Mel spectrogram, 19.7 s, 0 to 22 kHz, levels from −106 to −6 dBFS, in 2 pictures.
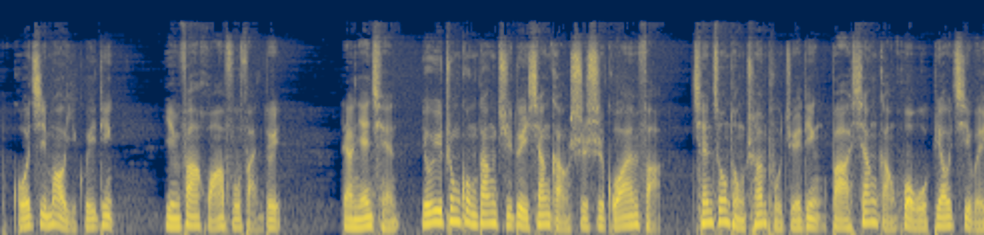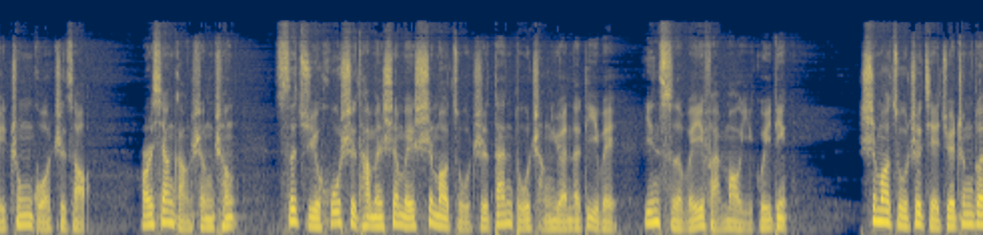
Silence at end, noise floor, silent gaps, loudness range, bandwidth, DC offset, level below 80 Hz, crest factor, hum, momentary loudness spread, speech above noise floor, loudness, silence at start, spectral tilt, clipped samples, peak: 0 s; -64 dBFS; none; 3 LU; 15.5 kHz; under 0.1%; -40 dBFS; 16 dB; none; 8 LU; 44 dB; -21 LUFS; 0.05 s; -5.5 dB/octave; under 0.1%; -4 dBFS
